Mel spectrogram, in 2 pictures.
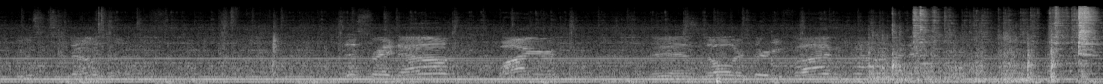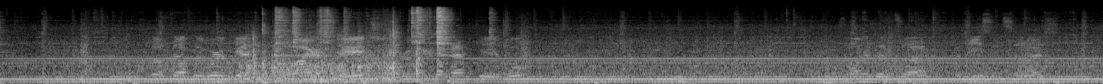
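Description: Steady electric motor hum from a copper cable stripping machine, with metallic clinks and clatters about nine to eleven seconds in and again around fourteen to fifteen seconds.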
